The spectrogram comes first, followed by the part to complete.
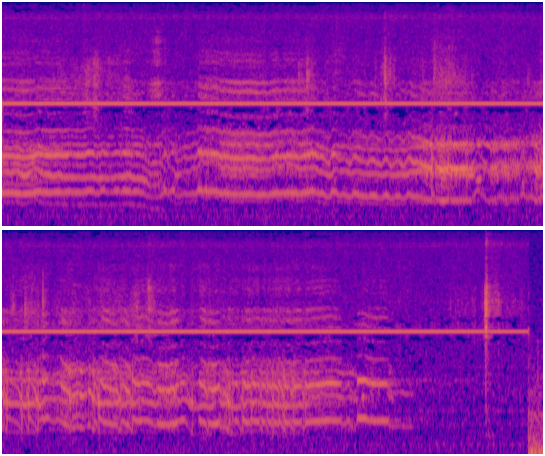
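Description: A woman singing an unconventional vocal piece, her voice wavering and warbling in pitch, with no accompaniment showing. It stops about a second before the end, followed by a single click. A faint steady high tone runs underneath.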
